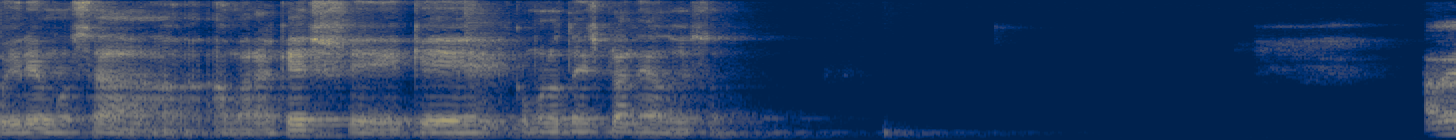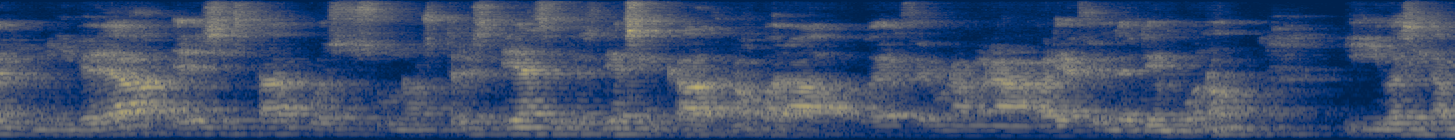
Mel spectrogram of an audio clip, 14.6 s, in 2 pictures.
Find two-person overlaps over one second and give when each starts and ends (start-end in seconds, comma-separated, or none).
none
